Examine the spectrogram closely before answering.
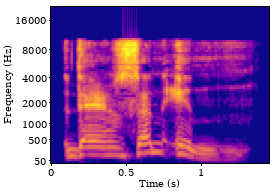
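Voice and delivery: high, slow woman's voice; shopkeeper woman. A narrator's reading. Woman shopkeeper tells a traveller of an inn, slowly. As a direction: offer it slowly, pitched high.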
